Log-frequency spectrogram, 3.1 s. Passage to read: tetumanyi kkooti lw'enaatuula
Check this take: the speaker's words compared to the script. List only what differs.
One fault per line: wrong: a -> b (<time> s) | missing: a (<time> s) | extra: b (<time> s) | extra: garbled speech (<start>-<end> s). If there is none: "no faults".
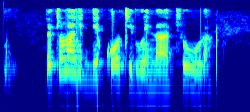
extra: ddi (1.1 s)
